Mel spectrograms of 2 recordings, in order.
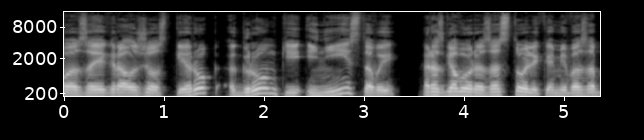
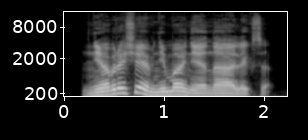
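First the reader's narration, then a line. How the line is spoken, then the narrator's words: Calm advice. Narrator (Russian): спокойно посоветовал я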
